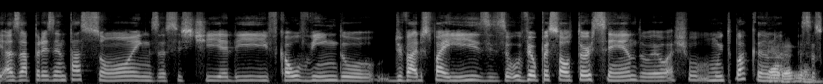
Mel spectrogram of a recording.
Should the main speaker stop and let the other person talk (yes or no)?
yes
